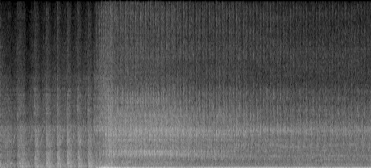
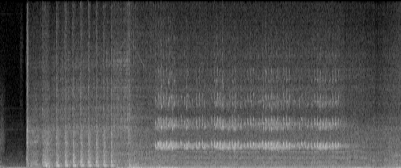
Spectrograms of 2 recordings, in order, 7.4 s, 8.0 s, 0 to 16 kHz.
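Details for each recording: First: Porsche 944 S2 first started after over a year off the road: cranks, then catches into an uneven, chuggy, tractor-like idle with a busy ticking top end; oil pressure is good, and the cause of the roughness is unconfirmed. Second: Porsche 944 S2 first start in over a year, after clutch bleed and fan temperature sensor replacement, weak battery: starter churns through a dozen quick compression beats, then it catches and runs steady and even; normal running.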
